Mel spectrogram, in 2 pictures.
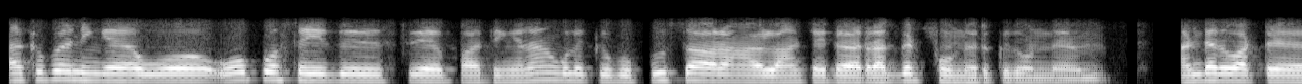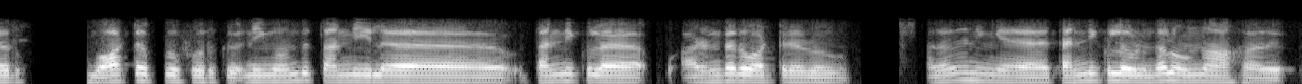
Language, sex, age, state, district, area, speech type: Tamil, male, 18-30, Tamil Nadu, Tenkasi, urban, conversation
